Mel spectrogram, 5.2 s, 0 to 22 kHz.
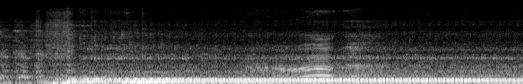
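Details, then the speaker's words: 2008 GMC Sierra 4.3L after ignition coil replacement for a P0305 misfire, with the code cleared: cranks, catches quickly, settles to a smooth, even, slightly high idle while the computer relearns, with no stumble or miss. "Sounds like the computer's relearning a little bit. RPMs are definitely a little high on the fire up. Probably where they need to be."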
